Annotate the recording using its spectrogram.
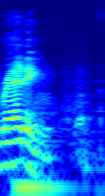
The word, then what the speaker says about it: Reading: Yeah, you pronounce it Reading.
